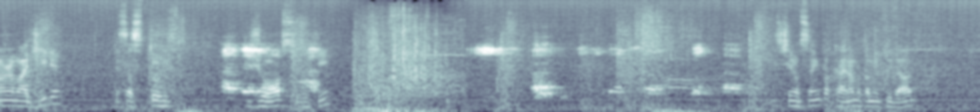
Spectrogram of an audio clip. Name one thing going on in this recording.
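A sword swings and strikes with a sharp hit.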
